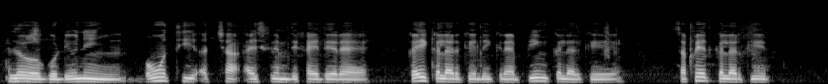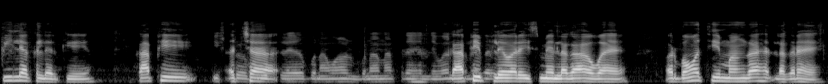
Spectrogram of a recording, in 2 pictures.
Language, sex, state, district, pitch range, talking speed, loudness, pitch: Hindi, male, Chhattisgarh, Sarguja, 125-150 Hz, 150 wpm, -16 LUFS, 135 Hz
